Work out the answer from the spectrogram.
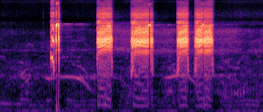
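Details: A black francolin gives a sharp opening click, then four loud, harsh, grating notes in quick succession, with a faint whistled note in the background.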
